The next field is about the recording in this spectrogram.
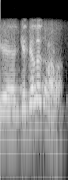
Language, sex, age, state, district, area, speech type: Assamese, male, 30-45, Assam, Nagaon, rural, conversation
